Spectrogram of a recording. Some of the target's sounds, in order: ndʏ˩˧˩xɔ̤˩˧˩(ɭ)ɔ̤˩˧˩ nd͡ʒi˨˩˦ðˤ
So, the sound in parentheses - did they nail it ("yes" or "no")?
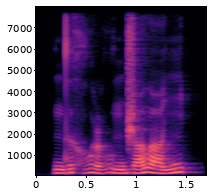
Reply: yes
